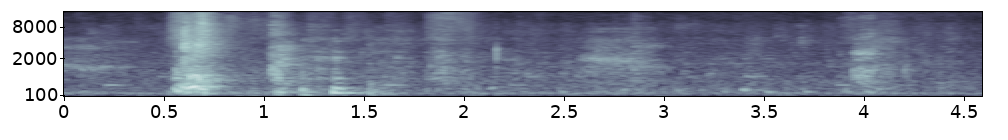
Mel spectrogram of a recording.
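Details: Sneezing pug: one loud, sudden burst of breath, followed by smaller snuffling and snorting exhalations fading out over the next few seconds in a quiet room.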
